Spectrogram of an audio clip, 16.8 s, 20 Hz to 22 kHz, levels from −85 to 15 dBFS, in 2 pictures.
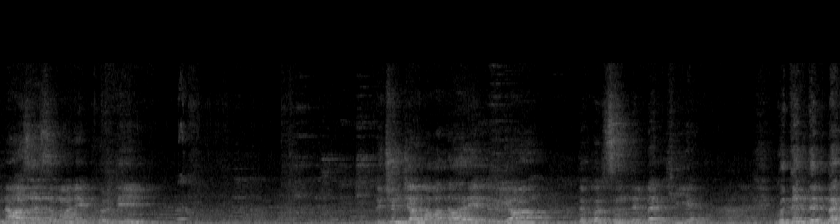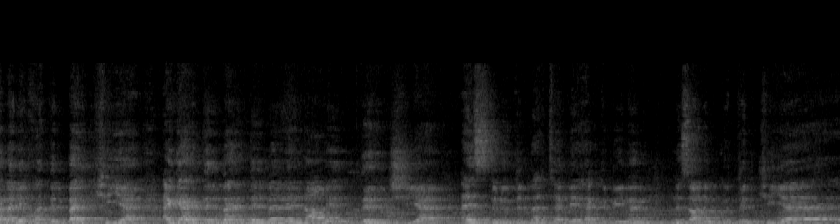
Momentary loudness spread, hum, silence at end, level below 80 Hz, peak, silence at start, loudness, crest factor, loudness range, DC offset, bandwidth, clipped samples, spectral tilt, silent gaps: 16 LU; none; 0 s; -54 dBFS; -14 dBFS; 0 s; -34 LUFS; 20 dB; 5 LU; under 0.1%; 16 kHz; under 0.1%; -5.5 dB/octave; none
